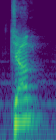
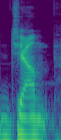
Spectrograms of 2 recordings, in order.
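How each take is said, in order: First: High-pitched shouted order; short in-game command shout. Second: Said in the usual way. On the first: Acted. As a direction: order them to jump, pitched well up. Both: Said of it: "and shout".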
